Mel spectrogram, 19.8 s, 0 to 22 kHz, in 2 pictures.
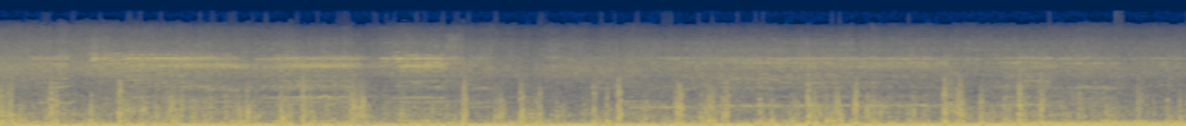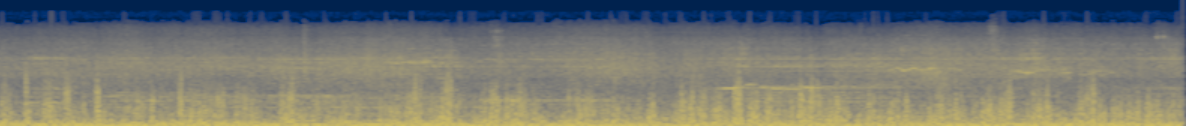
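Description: Nissan 300ZX driving: steady engine and road rumble with irregular bumps, and wind buffeting the microphone.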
